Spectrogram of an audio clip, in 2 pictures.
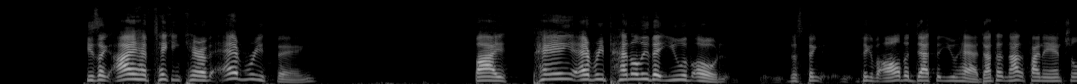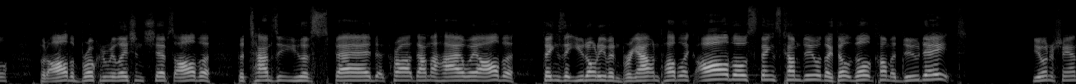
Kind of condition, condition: setting, large echoing room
